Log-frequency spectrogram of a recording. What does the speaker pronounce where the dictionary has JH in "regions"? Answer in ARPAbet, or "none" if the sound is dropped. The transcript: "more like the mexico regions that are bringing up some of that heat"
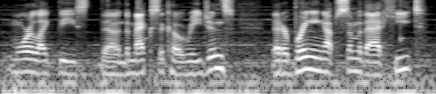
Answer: JH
